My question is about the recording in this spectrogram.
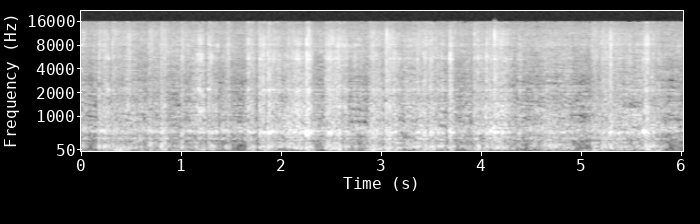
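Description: Water heating toward the boil around a lit 12 V bulb submerged in a glass, with an irregular crackling and ticking of bubbles forming and collapsing on the hot glass. A faint steady hum runs underneath.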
